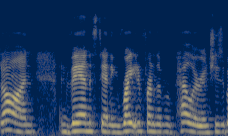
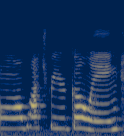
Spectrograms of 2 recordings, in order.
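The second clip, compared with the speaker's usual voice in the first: high, slow, patronizing coo. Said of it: "patronizing him and being like".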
